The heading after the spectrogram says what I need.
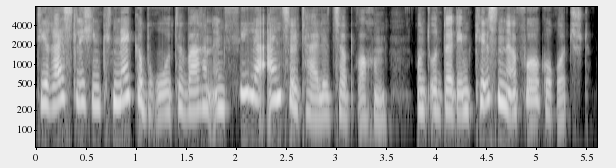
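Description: A woman narrating a children's story in the first person, expressive and animated. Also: medium pitch, a little fast, no echo, studio quality. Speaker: audiobook reader.

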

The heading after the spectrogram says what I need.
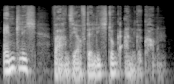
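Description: A man narrating a children's story in a lively, expressive storytelling manner. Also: on the low side, brisk, gravelly, slightly rough, dry recording, studio quality.

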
